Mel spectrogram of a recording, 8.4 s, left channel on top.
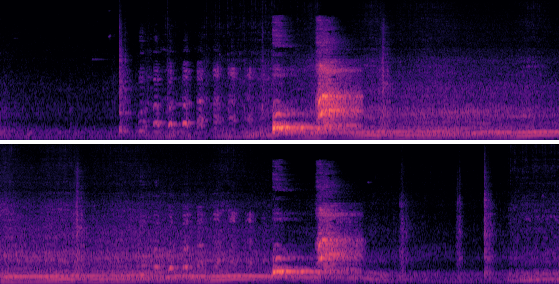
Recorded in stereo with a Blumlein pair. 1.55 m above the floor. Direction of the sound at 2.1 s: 70° left.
